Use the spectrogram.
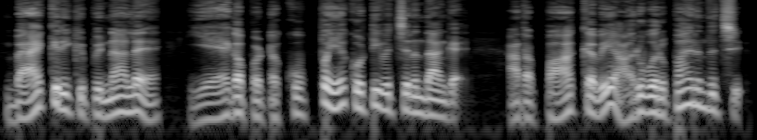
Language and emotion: Tamil, disgusted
